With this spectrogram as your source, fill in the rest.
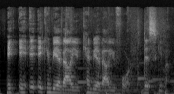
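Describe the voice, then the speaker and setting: Male speech with clear background music. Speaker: developer streamer. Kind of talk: live coding commentary. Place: home room.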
